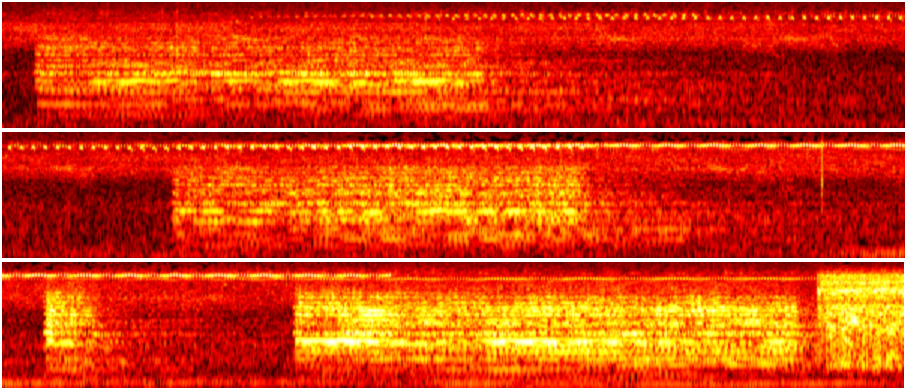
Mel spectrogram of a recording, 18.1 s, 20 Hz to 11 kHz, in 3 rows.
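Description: Horn of an approaching BNSF GP38-2 diesel locomotive sounding the grade-crossing signal: two long blasts, one short, then a final long one. Under the last two blasts the low rumble of the locomotive's EMD diesel grows louder as it nears.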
